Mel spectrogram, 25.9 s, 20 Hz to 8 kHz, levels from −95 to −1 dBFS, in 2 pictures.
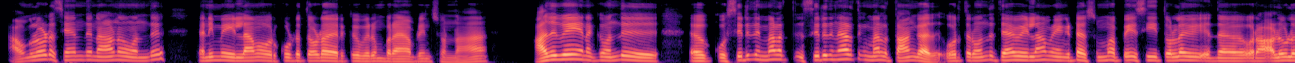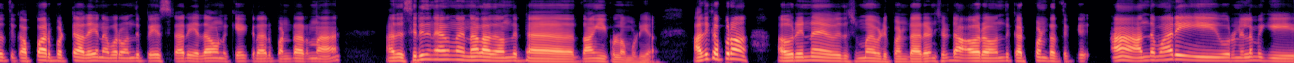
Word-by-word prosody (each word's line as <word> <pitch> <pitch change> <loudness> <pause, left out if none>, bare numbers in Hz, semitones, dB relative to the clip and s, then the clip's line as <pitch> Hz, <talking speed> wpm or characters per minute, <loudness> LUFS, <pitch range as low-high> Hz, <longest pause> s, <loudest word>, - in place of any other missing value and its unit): அவங்களோடு 190 +9 -2
சேர்ந்து 185 +1 -4
நானும் 175 -1 -1
வந்து, 150 +8 -5 0.4
தனிமை 170 +1 -2
இல்லாம 150 +2 +1
ஒரு 140 - -4
கூட்டத்தோட 150 -1 -2
இருக்க 130 +2 -8
விரும்புறேன். 125 -2 -1
அப்டின்னு 120 +1 -9
சொன்னா, 90 -3 -8 0.8
அதுவே 200 +7 +5
எனக்கு 175 -4 -5
வந்து 180 +5 -2 0.7
அ - - +5 0.2
கு 145 - -1
சிறிது 200 +4 -4
மேல 210 +1 +2 0.3
சிறிது 205 +2 -1
நேரத்துக்கு 215 -3 0
மேல 185 -1 -1
தாங்காது. 155 +2 +3 0.2
ஒருத்தர் 155 +2 -2
வந்து 185 +4 -5
தேவையில்லாம 180 +1 +1
என்கிட்ட 160 +2 +1
சும்மா 170 +3 -2
பேசி, 170 -1 -2
தொல்லை 165 +2 +2 0.2
இந்த 140 +1 -1 0.3
ஒரு 140 - +1
அலுவலகத்துக்கு 155 -3 +1
அப்பாற்பட்டு, 150 -1 +1
அதே 145 +2 +2
நபர் 140 -1 -1
வந்து 145 +1 -5
பேசுறாரு, 135 -1 -2
ஏதாவது 135 +2 +2
ஒண்ணு 125 -3 -8
கேக்குறாரு, 130 -1 -3
பண்ணுறாருனா, 125 -1 -1 0.7
அது 155 +1 +3
சிறிது 205 +4 +1
நேரம் 205 0 +2
தான், 190 - +2
என்னால 170 -1 +6
அத 150 - +3
வந்து 155 0 -3 0.7
தாங்கிக்கொள்ள 120 -7 -1
முடியும். 90 -2 -9 0.4
அதுக்கு 235 +1 +4
அப்புறம் 230 -3 +6 0.4
அவரு 150 +2 +4
என்ன 170 +1 0 0.2
இது 125 - -5
சும்மா 135 +2 -2
இப்டி 115 -4 -3
பண்றாரேனு 120 +3 +1
சொல்லிட்டு, 150 +2 0
அவர 140 0 +6
வந்து 145 +3 -6
கட் 135 -2 0
பண்றதுக்கு 135 -3 -3 0.3
ஆ - - +7 0.2
அந்த 175 +3 -2
மாதிரி 210 +1 +4 0.4
ஒரு 150 - -2
நிலமைக்கு 150 -4 -4
150 Hz, 160 wpm, -23 LUFS, 135-175 Hz, 0.8 s, ஆ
